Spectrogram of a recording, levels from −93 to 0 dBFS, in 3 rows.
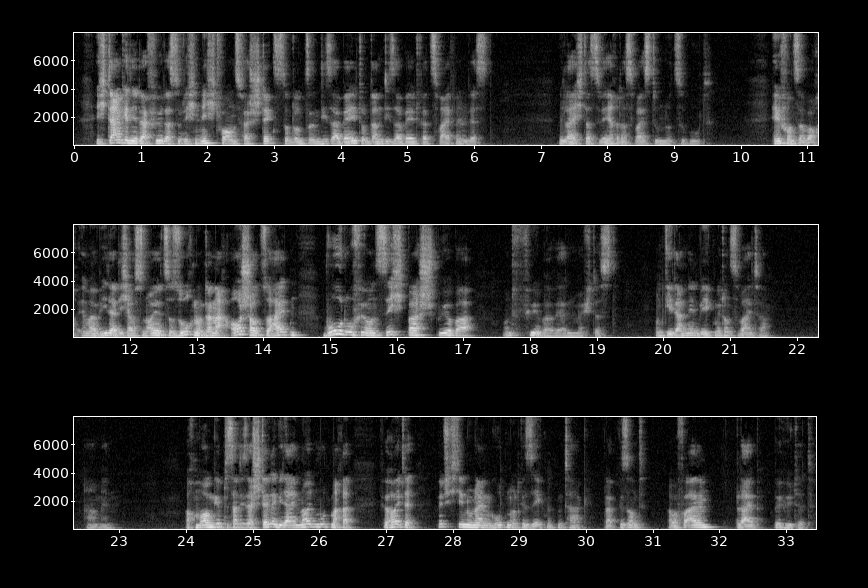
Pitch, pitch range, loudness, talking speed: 135 Hz, 115-155 Hz, -21 LUFS, 170 wpm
